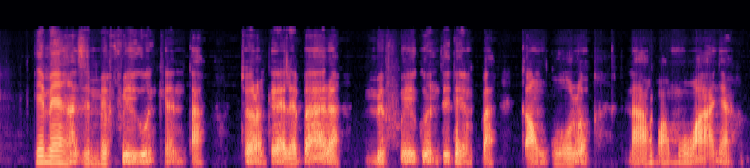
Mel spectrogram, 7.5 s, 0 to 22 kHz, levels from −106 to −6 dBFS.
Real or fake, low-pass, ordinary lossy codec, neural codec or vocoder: fake; none; none; vocoder, 22.05 kHz, 80 mel bands, HiFi-GAN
